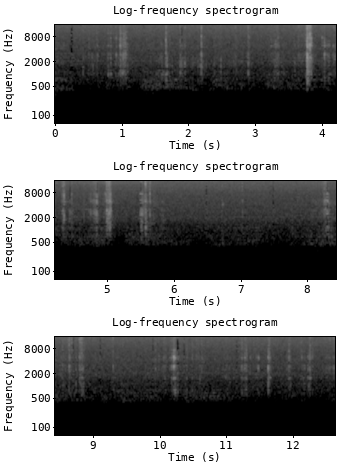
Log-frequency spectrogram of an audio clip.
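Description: Faint scattered clicks and scrapes of a small knife blade cutting around inside a jalapeño pepper to core it out, the sharpest click about four seconds in, otherwise near silence.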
